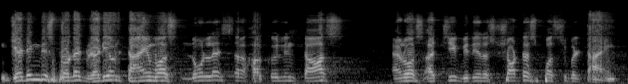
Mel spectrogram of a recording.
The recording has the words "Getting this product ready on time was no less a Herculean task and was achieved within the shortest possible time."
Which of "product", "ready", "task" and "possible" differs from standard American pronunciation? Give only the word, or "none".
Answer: task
